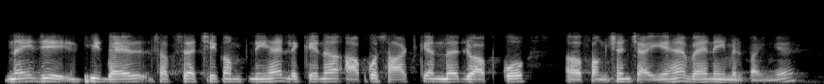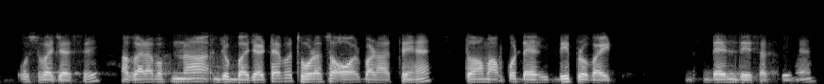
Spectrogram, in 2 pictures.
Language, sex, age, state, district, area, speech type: Hindi, male, 30-45, Madhya Pradesh, Jabalpur, urban, conversation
